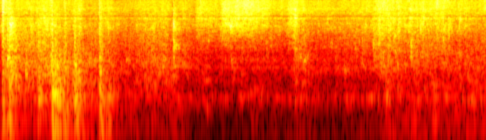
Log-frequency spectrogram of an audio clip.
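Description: Water runs from a kitchen tap in a home cooking setting, starting with louder splashing and clatter and then settling into a steady, close stream.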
